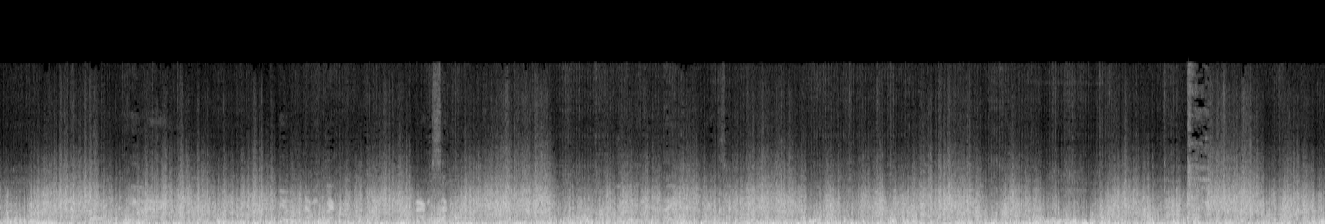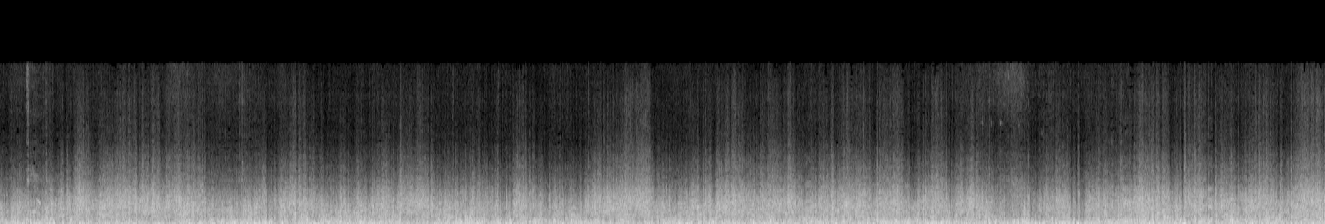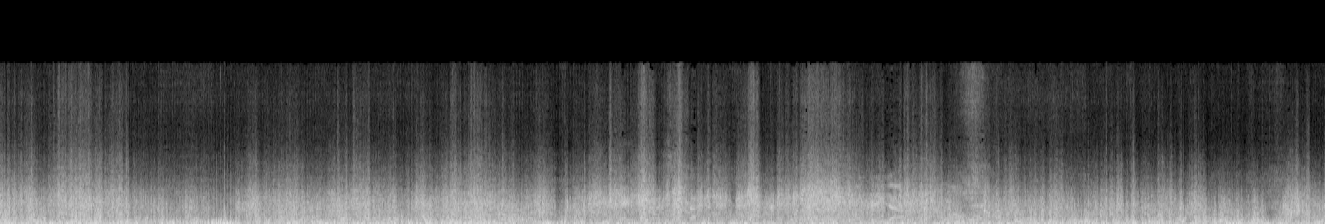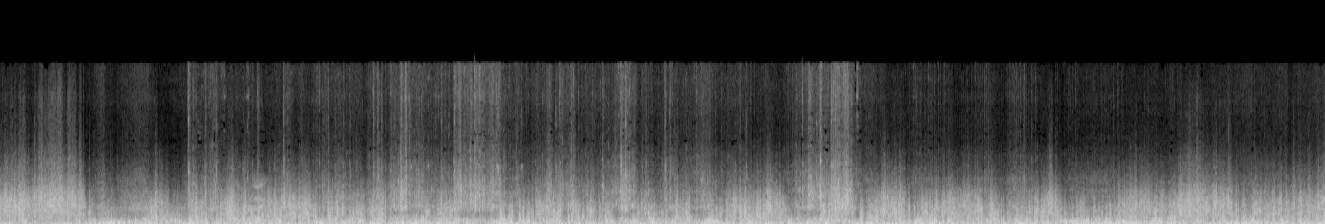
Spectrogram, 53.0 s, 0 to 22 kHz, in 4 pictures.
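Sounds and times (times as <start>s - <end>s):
wind rushing over microphone: 0.0s - 53.0s.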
